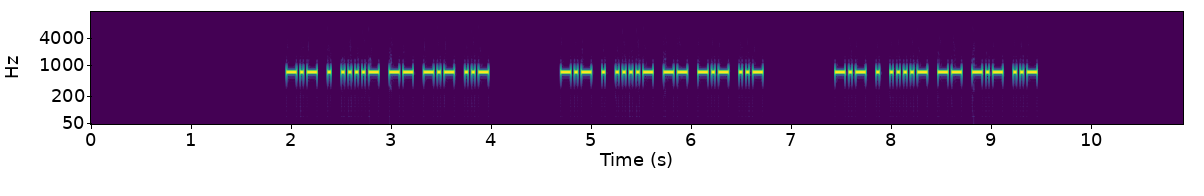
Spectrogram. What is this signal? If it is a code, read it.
Morse code, heard as a keyed tone, about 34 wpm, 700 Hz. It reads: KE4MKU KE4MKU KE4MKU
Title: USA Call Signs - 6 Characters - Repeated 3x - 35wpm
